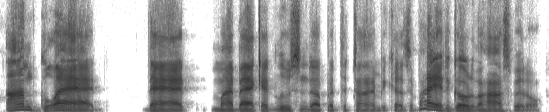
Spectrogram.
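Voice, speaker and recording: Animated male baseball announcer, dry sound. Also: lowish voice, moderate pace, dry recording. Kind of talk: live baseball commentary mixed with casual chat.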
